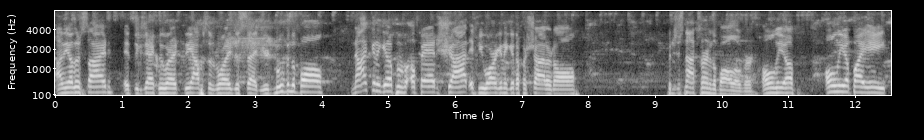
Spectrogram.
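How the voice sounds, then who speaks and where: A man's voice: on the high side, a little fast, faint music behind, rough recording. A man giving live basketball analysis on radio as color commentator, chatty and often rephrasing his points.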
